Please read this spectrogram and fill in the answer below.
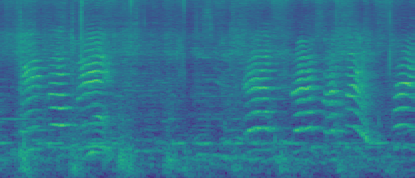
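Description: A group of children calling out in high voices, in two bursts, over the busy noise of children jumping and moving about a room, with music faintly underneath.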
